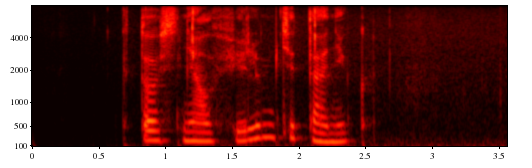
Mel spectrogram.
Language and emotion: Russian, neutral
